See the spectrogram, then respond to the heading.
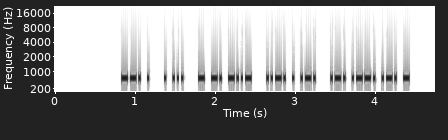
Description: Morse code, heard as a keyed tone, about 45 wpm, 700 Hz. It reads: GE ES TNX FER RPRT
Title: K1USN SST QSO Practice 45wpm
